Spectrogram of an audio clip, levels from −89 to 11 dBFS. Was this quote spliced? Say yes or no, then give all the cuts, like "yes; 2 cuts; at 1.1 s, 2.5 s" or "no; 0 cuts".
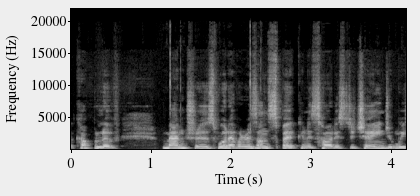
no; 0 cuts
